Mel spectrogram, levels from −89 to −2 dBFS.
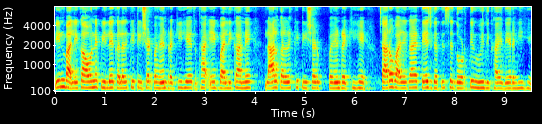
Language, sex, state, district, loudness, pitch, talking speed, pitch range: Hindi, female, Punjab, Fazilka, -19 LUFS, 205 Hz, 215 wpm, 195-210 Hz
